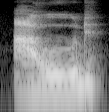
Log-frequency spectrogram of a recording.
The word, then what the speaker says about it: Aoud: because he says that's how they say it in the middle east ahud is how he says they say in the middle east we'll just say majestic ood parfum um i've seen interviews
